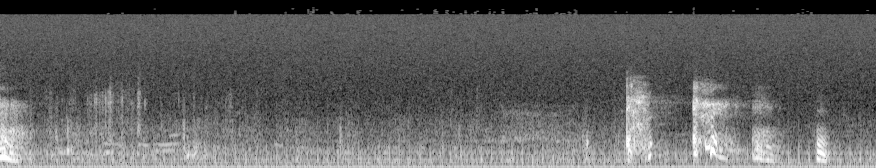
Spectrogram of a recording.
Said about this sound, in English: Really hard to cough with a microphone on.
